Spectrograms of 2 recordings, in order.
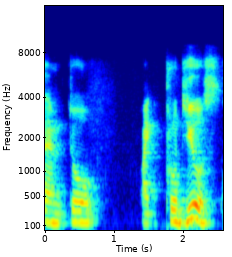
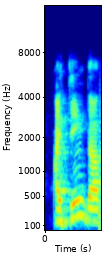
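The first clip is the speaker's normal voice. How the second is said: normal talking voice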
